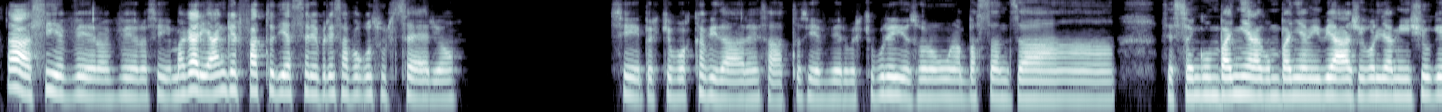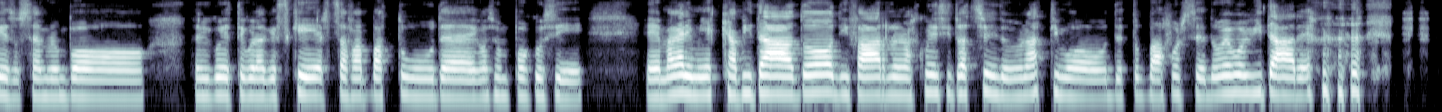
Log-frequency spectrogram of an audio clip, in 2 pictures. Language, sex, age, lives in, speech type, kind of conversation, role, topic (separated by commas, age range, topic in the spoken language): Italian, female, 30-34, Italy, conversation, unstructured, none, Come ti senti quando riesci a esprimerti liberamente?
